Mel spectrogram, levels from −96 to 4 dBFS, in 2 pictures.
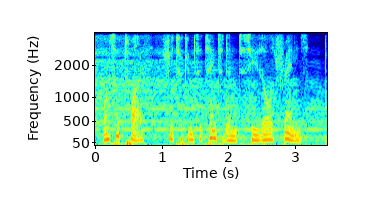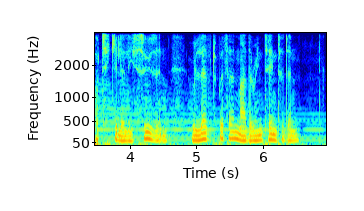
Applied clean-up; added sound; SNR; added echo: none; Guitar; 13 dB; none.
